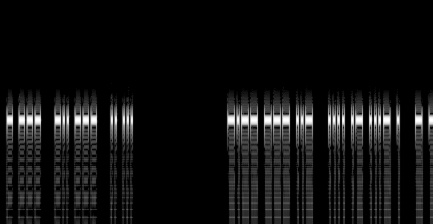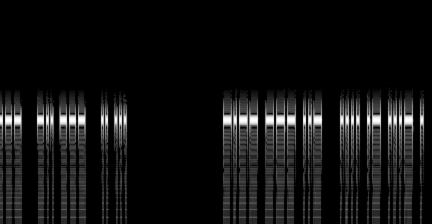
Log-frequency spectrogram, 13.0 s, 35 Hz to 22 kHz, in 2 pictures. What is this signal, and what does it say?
Morse code, heard as a keyed tone, about 37 wpm, 700 Hz. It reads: TO DO IS YOU HAVE TO DO IS YOU HAVE
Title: Speed-Racing - Sets of 5 Words 30wpm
